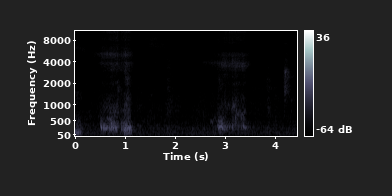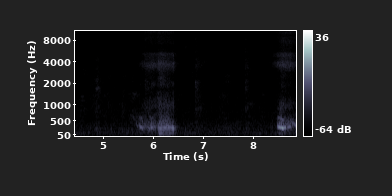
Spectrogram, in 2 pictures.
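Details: Beagle dog snoring in a quiet room: soft, rough, brief rattling snores, about five in nine seconds, each followed by a pause.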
